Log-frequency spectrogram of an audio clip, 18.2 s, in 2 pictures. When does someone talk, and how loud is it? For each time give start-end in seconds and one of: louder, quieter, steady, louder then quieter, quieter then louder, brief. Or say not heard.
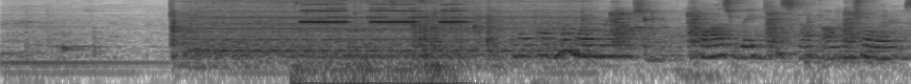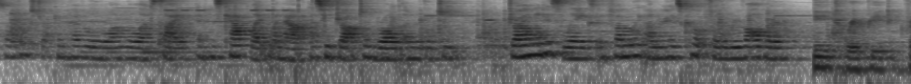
5.0-18.1 louder.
